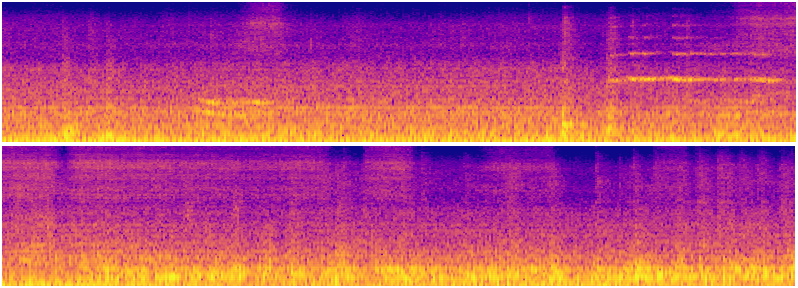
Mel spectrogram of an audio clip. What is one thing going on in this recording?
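Train wheels clatter over rail joints.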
